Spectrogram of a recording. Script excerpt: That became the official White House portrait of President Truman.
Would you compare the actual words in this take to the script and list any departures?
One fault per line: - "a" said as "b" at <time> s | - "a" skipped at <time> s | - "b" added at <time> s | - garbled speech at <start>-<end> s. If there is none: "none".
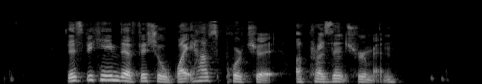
- "That" said as "This" at 0.7 s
